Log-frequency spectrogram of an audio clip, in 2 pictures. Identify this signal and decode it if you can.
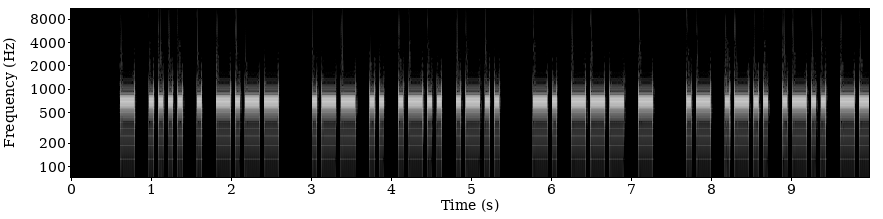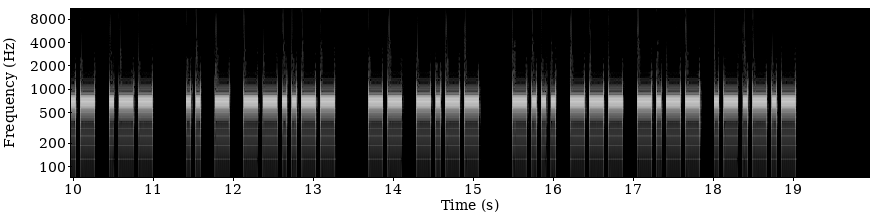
Morse code, heard as a keyed tone, about 20 wpm, 700 Hz. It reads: THEY WILL NOT ALLOW IT, MY BOY.
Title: Sentences from Top 1000 Words - Review Part 5 - 20wpm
